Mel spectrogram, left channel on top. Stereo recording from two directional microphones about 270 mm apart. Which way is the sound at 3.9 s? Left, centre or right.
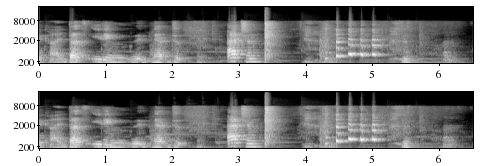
Centre.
